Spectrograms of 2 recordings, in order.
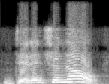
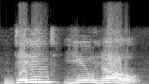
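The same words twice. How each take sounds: First: The words are reduced and run together. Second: Each word is said fully and separately.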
